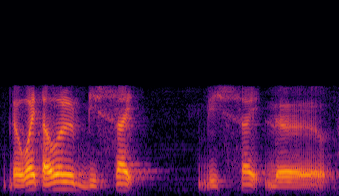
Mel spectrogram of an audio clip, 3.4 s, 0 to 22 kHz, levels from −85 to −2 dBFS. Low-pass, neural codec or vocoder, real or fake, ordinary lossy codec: 3.6 kHz; none; real; AAC, 24 kbps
